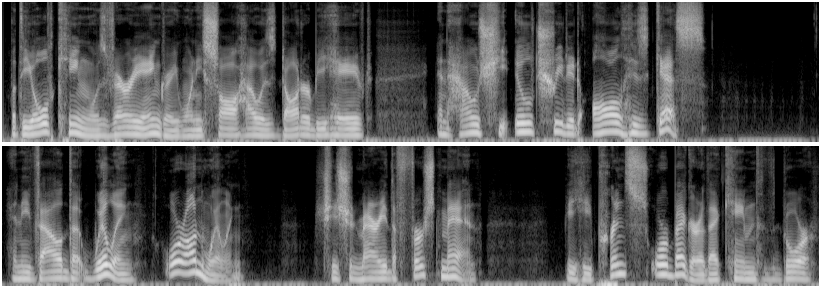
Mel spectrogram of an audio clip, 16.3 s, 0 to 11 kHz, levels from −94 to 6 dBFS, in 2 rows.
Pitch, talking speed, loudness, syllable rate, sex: 125 Hz, 165 wpm, -17 LUFS, 4.6 syllables/s, male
